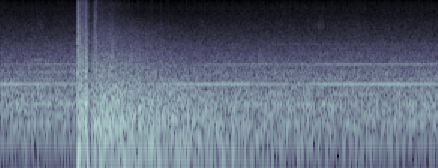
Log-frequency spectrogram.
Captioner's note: cannon firing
